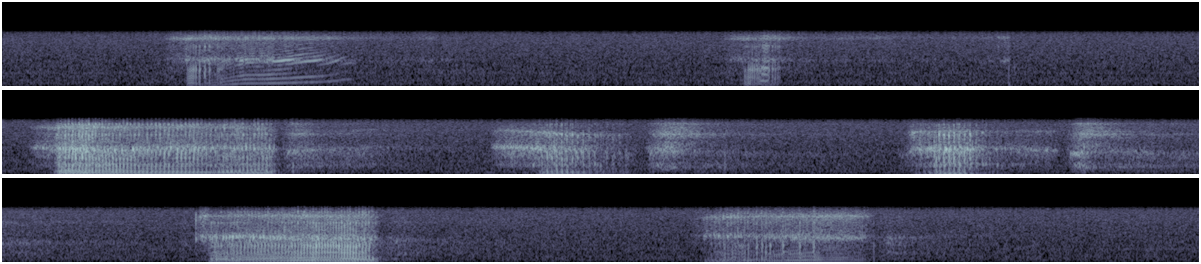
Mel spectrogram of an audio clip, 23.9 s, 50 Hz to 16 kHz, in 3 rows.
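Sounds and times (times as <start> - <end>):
loud snoring: 1.1 - 2.4, 4.9 - 5.3, 8.2 - 10.0, 11.3 - 12.6, 14.0 - 15.4, 17.2 - 18.6, 20.6 - 21.9.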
